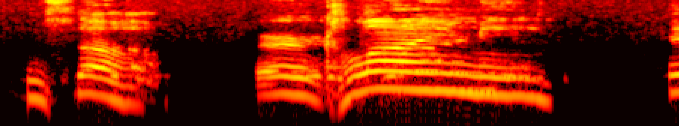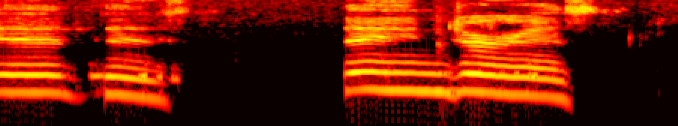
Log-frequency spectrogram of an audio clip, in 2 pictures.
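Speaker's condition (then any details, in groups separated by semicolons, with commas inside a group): Parkinson's disease; no plateau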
